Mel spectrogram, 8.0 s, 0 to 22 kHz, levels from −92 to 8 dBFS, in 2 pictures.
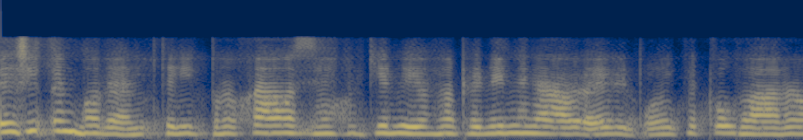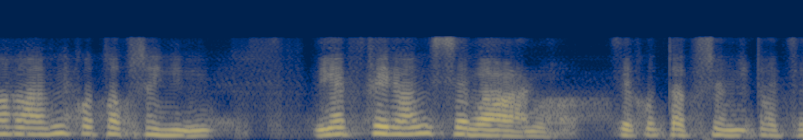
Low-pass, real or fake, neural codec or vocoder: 7.2 kHz; fake; codec, 16 kHz, 0.5 kbps, FreqCodec, smaller model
